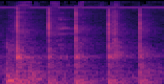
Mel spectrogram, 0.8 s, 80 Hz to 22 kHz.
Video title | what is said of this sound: Condo/Home Renovation Ideas Made Easy/Part 12 | It's kind of like a heavy plastic or metal something.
